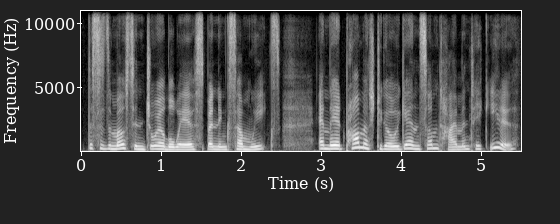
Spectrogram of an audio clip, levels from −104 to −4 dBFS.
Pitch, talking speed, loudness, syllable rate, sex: 245 Hz, 240 wpm, -17 LUFS, 6.0 syllables/s, female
